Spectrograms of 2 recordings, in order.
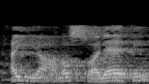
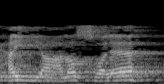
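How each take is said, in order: First: The last word ends with a short i vowel. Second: The last word ends without any final vowel. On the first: The words are fully declined with case endings. "لزمه أن يعرب الصلاة والفلاح بالخفض" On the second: The words are said in pausal form without case endings. "يجزم"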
